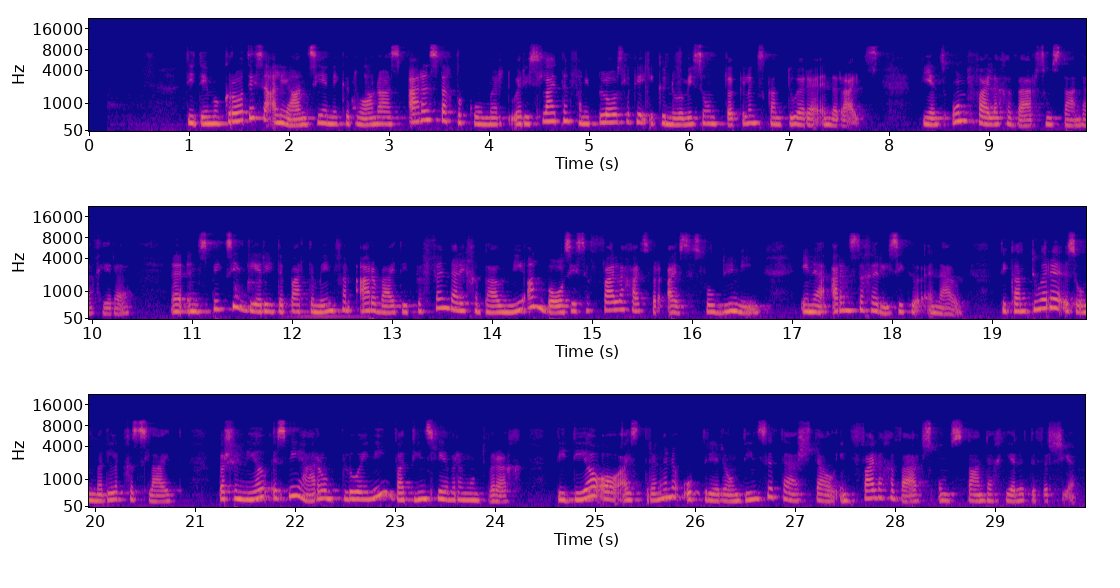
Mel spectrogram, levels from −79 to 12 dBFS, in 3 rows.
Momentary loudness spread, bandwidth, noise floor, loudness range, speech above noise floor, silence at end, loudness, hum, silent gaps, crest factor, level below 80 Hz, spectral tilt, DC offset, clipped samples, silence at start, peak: 8 LU; 10 kHz; -60 dBFS; 4 LU; 32 dB; 0.1 s; -28 LUFS; none; none; 18 dB; -64 dBFS; -5 dB/octave; under 0.1%; under 0.1%; 1 s; -10 dBFS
